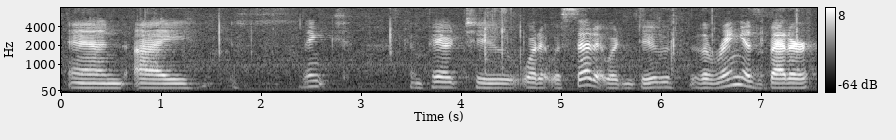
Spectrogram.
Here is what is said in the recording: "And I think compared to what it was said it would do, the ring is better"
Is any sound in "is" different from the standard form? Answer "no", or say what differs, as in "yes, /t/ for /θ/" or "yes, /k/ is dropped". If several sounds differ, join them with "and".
no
